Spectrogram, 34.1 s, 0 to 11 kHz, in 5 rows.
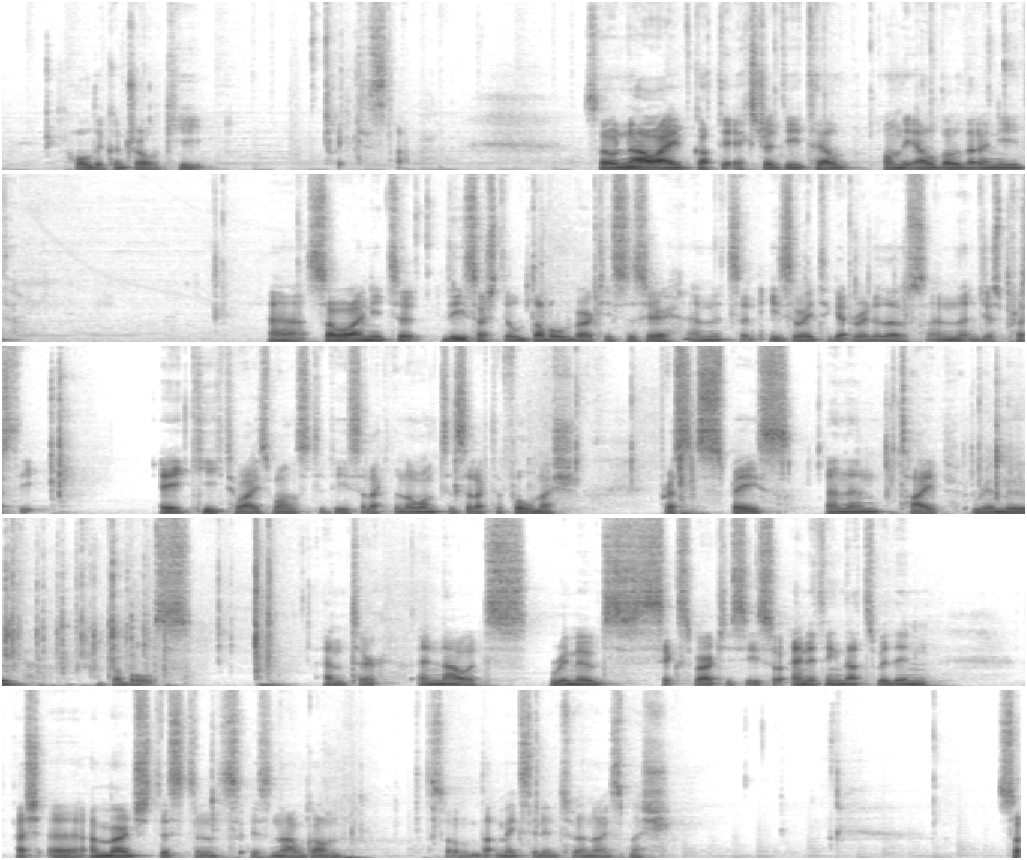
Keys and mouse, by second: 3.7 click, 3.9 click, 4.6-5.9 middle drag, 5.9 click, 6.6-8.5 right drag, 10.0 g, 12.3 click, 13.6 a, 14.0 a, 18.2 space, 28.5 right click, 28.8 g, 32.7 right click.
